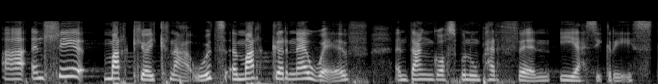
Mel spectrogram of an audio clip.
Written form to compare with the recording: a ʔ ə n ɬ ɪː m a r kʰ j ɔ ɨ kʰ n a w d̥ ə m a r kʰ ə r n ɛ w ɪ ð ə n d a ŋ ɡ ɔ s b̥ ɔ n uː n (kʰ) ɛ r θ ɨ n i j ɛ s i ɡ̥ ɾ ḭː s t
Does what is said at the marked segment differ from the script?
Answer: yes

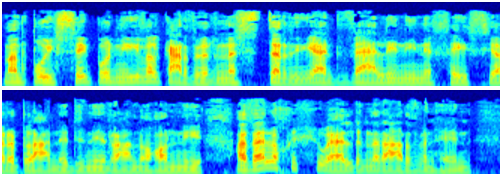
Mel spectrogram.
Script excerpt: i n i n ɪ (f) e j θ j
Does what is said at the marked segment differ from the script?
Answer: no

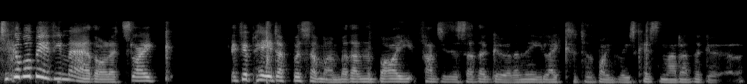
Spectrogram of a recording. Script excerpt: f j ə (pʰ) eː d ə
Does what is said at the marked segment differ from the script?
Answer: no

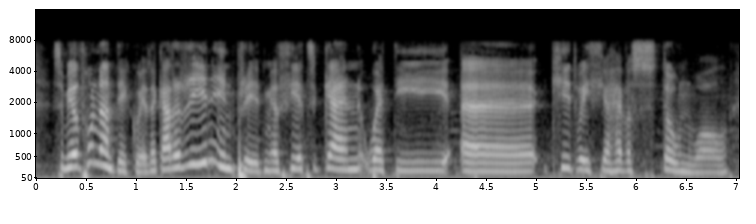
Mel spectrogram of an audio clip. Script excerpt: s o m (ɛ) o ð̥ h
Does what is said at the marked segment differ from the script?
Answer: yes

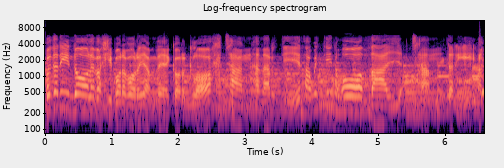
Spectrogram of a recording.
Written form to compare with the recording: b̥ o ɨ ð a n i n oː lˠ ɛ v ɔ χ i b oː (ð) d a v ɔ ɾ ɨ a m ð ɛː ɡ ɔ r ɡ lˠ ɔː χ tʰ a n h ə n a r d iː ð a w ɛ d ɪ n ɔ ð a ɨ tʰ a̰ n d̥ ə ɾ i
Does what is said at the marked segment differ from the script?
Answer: yes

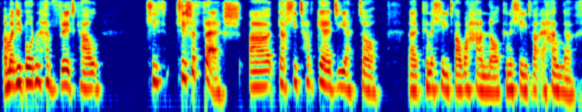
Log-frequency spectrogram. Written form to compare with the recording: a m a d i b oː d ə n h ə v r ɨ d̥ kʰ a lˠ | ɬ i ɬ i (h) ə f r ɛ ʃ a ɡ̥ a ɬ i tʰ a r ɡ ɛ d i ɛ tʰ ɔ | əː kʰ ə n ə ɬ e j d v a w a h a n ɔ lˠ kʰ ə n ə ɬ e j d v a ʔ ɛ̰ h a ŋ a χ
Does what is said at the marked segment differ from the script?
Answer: yes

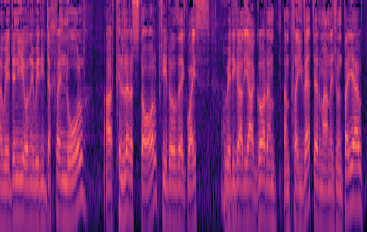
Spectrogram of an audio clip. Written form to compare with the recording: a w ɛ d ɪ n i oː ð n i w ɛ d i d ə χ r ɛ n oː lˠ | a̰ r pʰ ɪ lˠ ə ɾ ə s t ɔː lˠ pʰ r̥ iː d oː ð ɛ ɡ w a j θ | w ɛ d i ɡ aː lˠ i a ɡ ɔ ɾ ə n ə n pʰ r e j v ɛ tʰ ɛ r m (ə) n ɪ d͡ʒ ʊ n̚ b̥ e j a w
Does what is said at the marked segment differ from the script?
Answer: yes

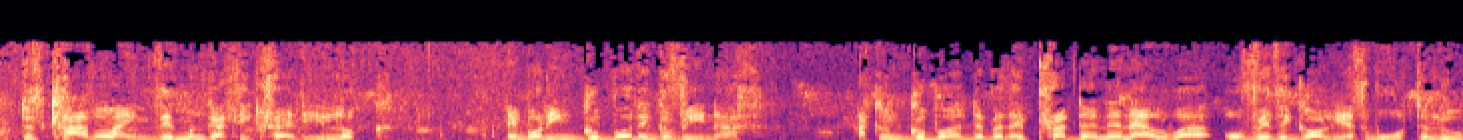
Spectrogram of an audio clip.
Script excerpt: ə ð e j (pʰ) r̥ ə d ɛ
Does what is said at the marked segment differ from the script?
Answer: no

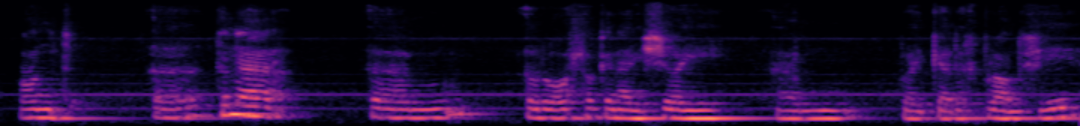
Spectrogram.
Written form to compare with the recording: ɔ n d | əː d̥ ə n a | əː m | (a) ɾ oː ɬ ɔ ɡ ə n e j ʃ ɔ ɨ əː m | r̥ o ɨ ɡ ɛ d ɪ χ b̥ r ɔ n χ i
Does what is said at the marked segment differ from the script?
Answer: yes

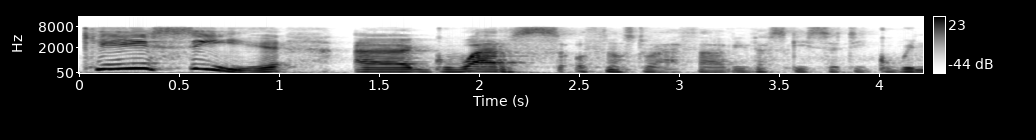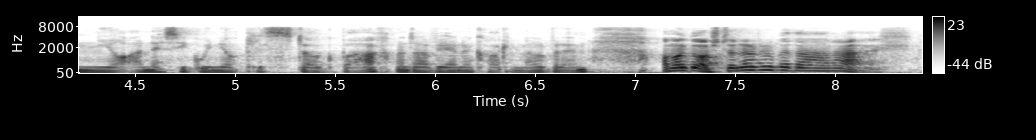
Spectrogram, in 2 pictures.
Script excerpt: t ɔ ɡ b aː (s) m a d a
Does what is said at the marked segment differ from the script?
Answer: yes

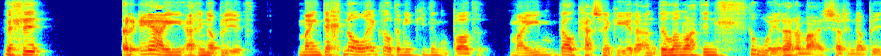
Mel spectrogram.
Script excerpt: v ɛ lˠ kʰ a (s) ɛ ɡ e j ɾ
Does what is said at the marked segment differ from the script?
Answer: no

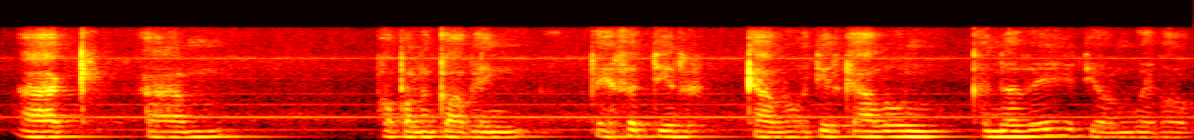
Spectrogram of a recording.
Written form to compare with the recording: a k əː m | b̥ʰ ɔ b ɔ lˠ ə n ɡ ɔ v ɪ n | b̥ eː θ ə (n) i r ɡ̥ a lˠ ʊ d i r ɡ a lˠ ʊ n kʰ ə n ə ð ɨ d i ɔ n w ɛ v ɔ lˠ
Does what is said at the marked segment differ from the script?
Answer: yes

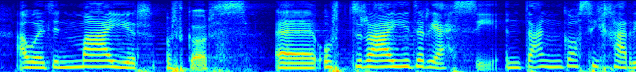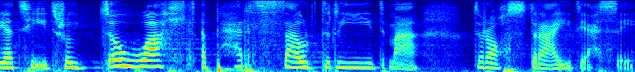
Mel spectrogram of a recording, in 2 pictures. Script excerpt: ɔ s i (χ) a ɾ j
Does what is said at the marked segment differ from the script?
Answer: no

